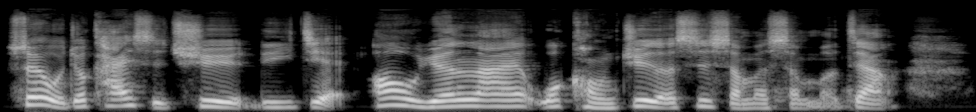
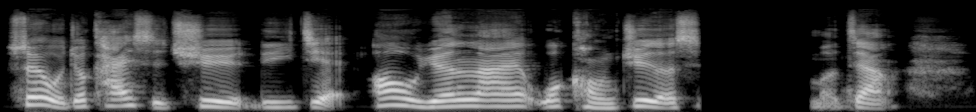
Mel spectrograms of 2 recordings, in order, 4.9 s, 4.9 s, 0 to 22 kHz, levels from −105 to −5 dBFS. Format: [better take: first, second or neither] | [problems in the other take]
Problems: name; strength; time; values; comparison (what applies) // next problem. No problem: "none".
first | audio cutting out; at 3.5 s for 0.5 s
